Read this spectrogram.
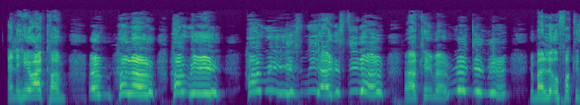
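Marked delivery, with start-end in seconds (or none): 1.2-5.1 high, breathless fanboy squeak; nervous starstruck fan. Retold or imitated. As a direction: gush at him like a starstruck kid. Nervously greeting a famous crush.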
